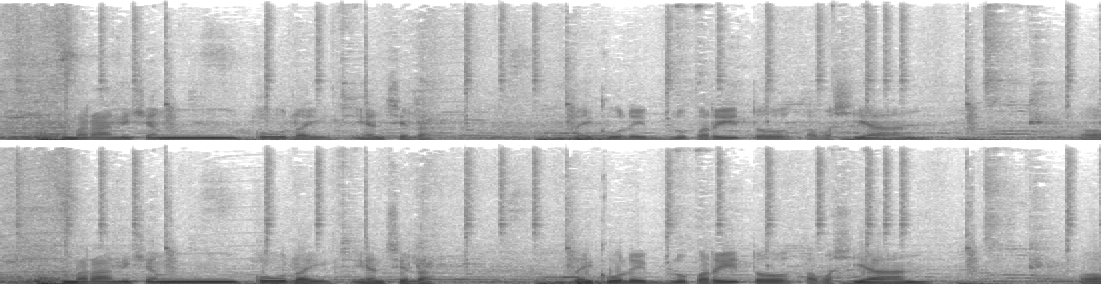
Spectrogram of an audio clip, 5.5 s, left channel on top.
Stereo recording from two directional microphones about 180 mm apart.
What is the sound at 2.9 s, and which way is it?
Speech, 35° right (ahead or behind).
